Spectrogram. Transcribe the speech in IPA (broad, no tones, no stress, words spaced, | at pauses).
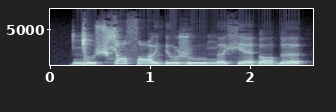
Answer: ŋ͡ǀuʃɕəː sˤɯːlʲ ɾuːʐuːŋəː xʲɛːɗɔɠəː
